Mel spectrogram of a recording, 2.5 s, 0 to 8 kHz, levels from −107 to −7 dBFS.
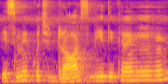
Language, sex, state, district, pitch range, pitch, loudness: Hindi, male, Uttar Pradesh, Lucknow, 135-155 Hz, 150 Hz, -18 LUFS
